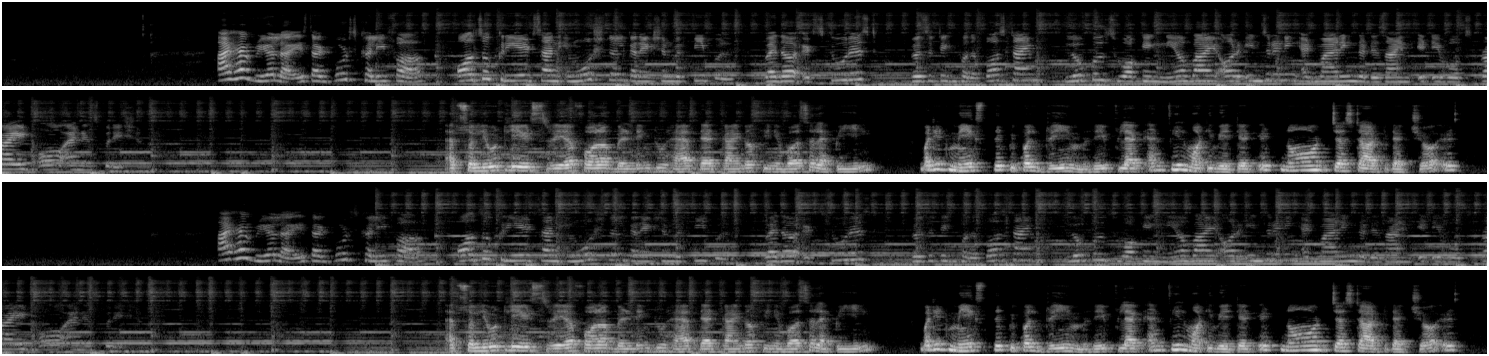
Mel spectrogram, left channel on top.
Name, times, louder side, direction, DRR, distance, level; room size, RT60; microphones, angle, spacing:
voice 1, 2.2-4.2 4.5-7.3 7.6-8.7 9.0-16.3, left 5 dB, 70° left, 0.5 m, -31 dB
sound 1, 3.7-22.9, right 2 dB, 60° right, 1.9 m, -37 dB
voice 2, 19.3-23.6 24.0-29.4, left 1 dB, 5° left, 0.5 m, -19 dB
3.3 x 2.9 x 3.2 m
head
